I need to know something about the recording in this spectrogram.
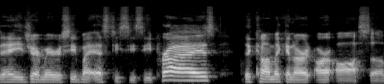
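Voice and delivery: plain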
